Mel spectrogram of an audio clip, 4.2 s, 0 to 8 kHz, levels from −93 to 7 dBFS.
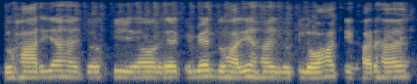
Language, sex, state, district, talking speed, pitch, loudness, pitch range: Hindi, male, Chhattisgarh, Korba, 185 wpm, 160 Hz, -16 LUFS, 160-170 Hz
